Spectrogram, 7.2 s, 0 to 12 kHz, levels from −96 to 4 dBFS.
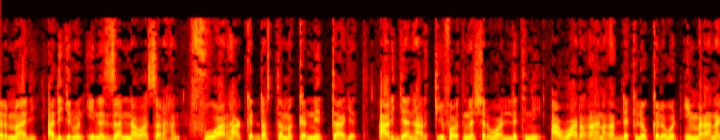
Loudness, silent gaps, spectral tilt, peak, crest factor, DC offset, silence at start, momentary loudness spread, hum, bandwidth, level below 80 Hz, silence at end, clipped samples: -28 LUFS; none; -4.5 dB/octave; -2 dBFS; 26 dB; under 0.1%; 0 s; 3 LU; none; 11 kHz; -70 dBFS; 0 s; under 0.1%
